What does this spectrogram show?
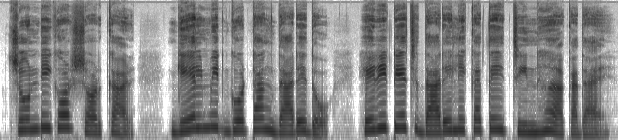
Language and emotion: Santali, neutral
